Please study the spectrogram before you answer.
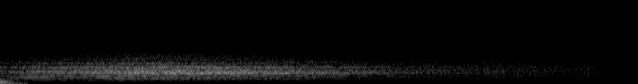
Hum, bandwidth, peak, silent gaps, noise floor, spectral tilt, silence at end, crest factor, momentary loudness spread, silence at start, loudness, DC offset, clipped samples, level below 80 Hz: none; 2.4 kHz; -30 dBFS; none; -68 dBFS; -4 dB/octave; 0.5 s; 16 dB; 22 LU; 0 s; -44 LUFS; under 0.1%; under 0.1%; -68 dBFS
